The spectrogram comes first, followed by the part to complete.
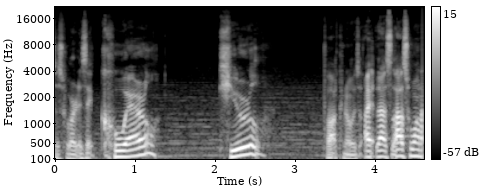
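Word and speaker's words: Coeurl: How do you spell it? C-O-E-U-R-L. Right, so it's yeah, it's basically Carl. You're right, it's Carl.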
